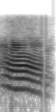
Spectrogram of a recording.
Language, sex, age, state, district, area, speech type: Hindi, male, 60+, Madhya Pradesh, Gwalior, rural, conversation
